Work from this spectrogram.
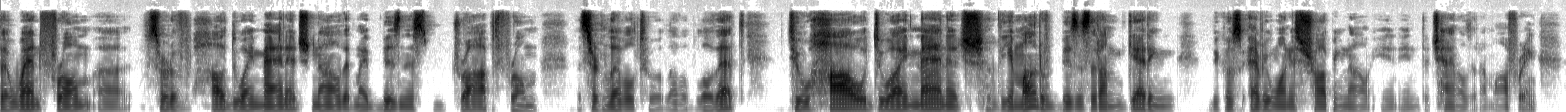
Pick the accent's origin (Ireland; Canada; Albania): Albania; now in United States; I am from Albania. So I was born and raised in Albania, which is the Southeast Europe, just above Greece, a very small country. And I've been here in the U.S. since 1998, so about 22 years now.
